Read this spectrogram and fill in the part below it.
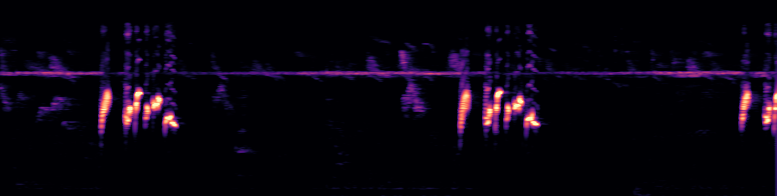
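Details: Short doubled song of a red-whiskered bulbul from Thailand, used for tutoring young birds. Bubbly five-note phrases are repeated about every three and a half seconds. A final phrase begins at the end, and a constant thin whine sits beneath.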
